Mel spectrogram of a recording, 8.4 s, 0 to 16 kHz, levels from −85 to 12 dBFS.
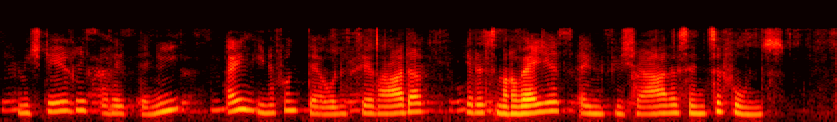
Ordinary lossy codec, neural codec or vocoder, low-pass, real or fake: Opus, 64 kbps; codec, 16 kHz, 4 kbps, FreqCodec, smaller model; 7.2 kHz; fake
